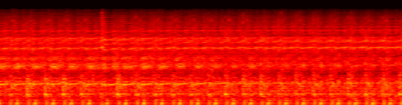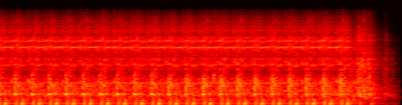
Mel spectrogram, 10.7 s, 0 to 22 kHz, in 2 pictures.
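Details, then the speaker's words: Toro Z5000 zero-turn, Kohler Courage, after quick carb bowl clean on the mower; fast even starter chug about ten seconds, never catches; crank no start, carburetor suspected, to be removed and cleaned. "darn i thought i could do a quick clean on it and be okay anyways uh i'll take the carb off and we'll give it a clean off of the mower"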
